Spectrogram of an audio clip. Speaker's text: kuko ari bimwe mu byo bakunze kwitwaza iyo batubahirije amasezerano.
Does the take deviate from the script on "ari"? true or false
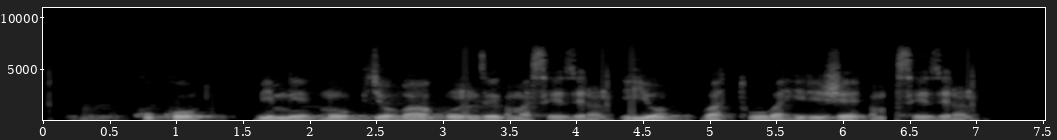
true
